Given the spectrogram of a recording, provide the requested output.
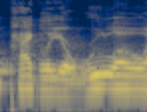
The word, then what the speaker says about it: Pagliarulo: So a little clip from Joe Pagliarulo, I think is the way he pronounces his name, but Joe Pags for short.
